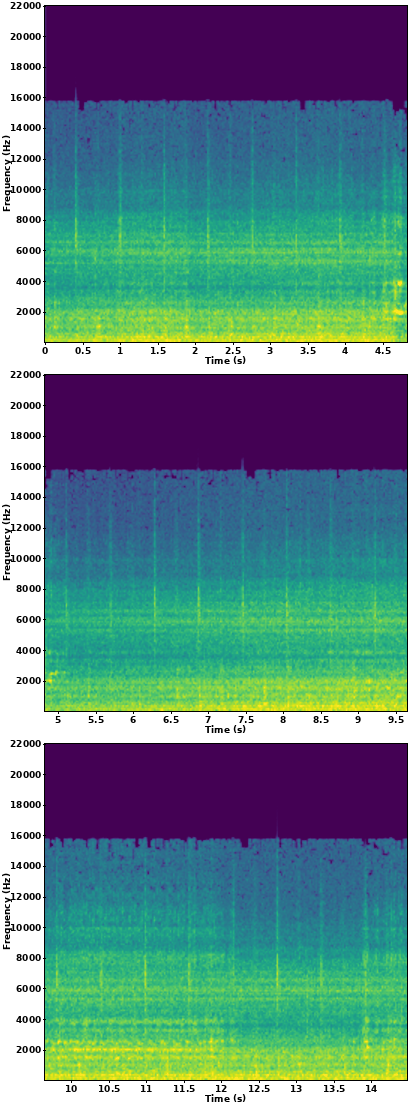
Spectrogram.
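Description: Logan metal lathe running under power, its tool bit facing off the end of a workpiece in the chuck: a steady machine hum with cutting noise, briefly easing a third of the way in.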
